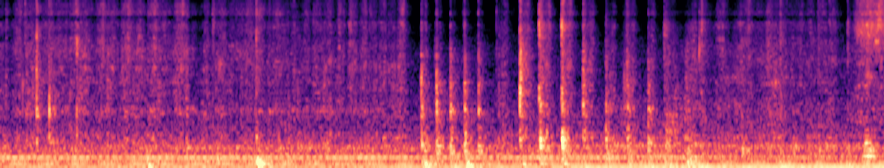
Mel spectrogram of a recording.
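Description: A whisk clinks and scrapes against a metal bowl while beating a thick batter.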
